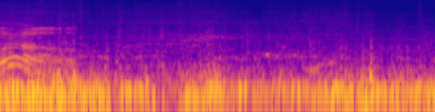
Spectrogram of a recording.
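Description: Steady low rumble of a moving children's ride car running along its track. A short rising-and-falling vocal cry comes over it in the first second.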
